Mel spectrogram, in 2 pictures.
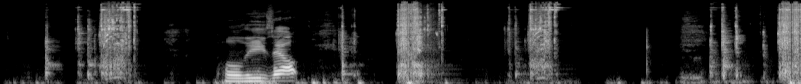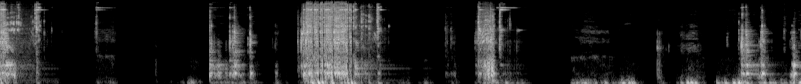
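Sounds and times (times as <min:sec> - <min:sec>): impact wrench bursts: 0:03.4 - 0:04.5, 0:07.2 - 0:08.4, 0:10.4 - 0:11.9.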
